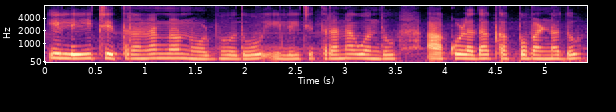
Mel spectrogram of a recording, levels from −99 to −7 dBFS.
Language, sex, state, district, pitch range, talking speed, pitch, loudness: Kannada, female, Karnataka, Bidar, 205-225 Hz, 120 wpm, 210 Hz, -19 LUFS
